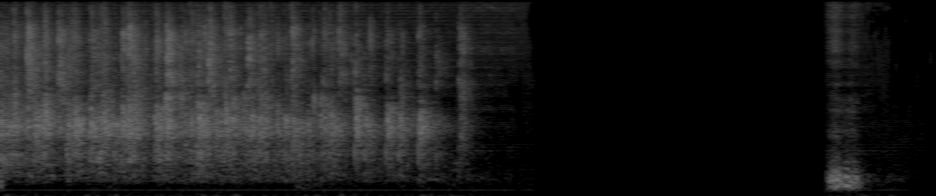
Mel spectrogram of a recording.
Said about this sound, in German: Applaus. Applaus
